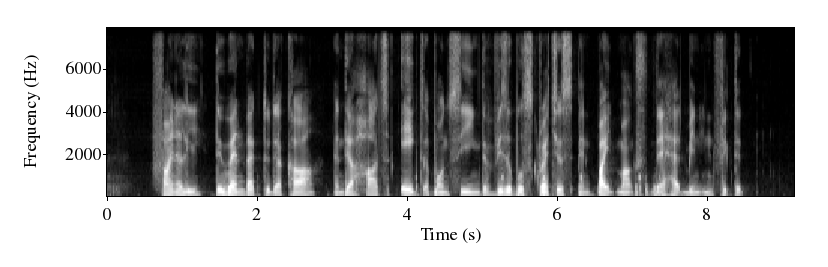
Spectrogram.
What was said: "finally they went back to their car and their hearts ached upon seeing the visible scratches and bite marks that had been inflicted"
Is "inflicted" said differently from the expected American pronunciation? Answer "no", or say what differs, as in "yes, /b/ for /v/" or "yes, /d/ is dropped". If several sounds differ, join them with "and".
yes, /l/ is dropped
